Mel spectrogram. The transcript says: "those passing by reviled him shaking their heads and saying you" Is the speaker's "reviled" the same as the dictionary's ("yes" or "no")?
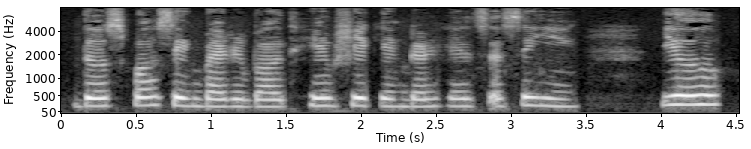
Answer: no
